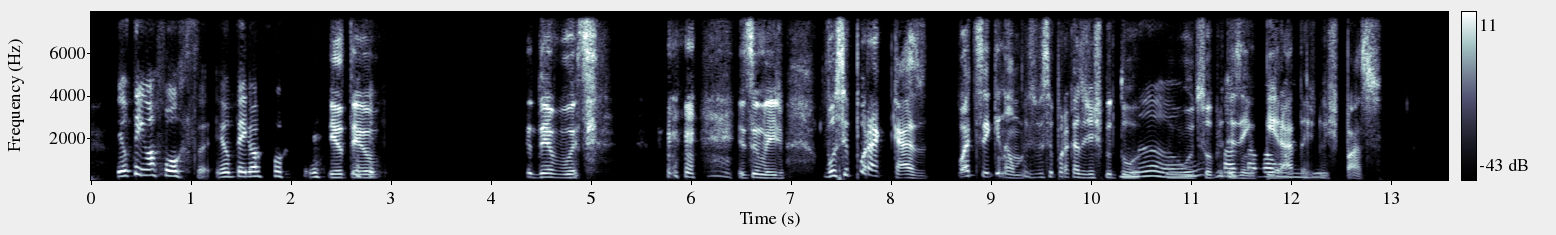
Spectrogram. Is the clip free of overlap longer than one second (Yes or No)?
No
